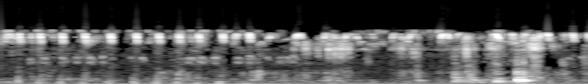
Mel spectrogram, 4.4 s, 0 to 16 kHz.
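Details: Wood duck ducklings inside a nest box in 2023, before jumping from it: a dense chorus of high, rapid peeps repeated in quick bursts, with soft scratching and bumping underneath.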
